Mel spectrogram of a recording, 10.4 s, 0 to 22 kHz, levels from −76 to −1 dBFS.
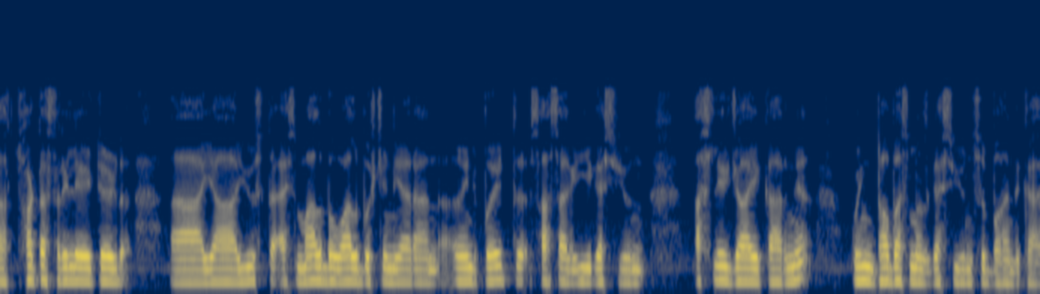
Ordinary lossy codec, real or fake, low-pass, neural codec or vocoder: none; real; 7.2 kHz; none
